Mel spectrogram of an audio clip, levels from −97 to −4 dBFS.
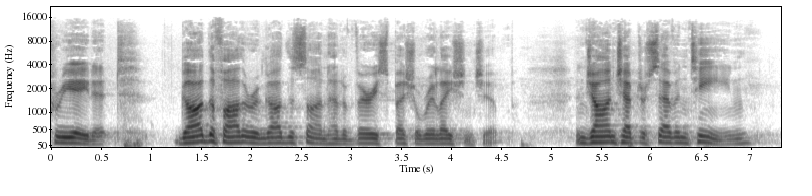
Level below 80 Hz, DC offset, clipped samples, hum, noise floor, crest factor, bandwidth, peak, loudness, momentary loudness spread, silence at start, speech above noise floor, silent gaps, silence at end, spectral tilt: -64 dBFS; under 0.1%; under 0.1%; none; -59 dBFS; 22 dB; 16 kHz; -8 dBFS; -29 LUFS; 18 LU; 0 s; 30 dB; none; 0.3 s; -4.5 dB/octave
